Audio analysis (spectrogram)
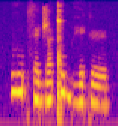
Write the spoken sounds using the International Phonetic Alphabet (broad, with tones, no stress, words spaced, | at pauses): ɣu˦ʔsɛ˨d͡ʒa˨˦ǃu˦ bʱe˨kø˨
